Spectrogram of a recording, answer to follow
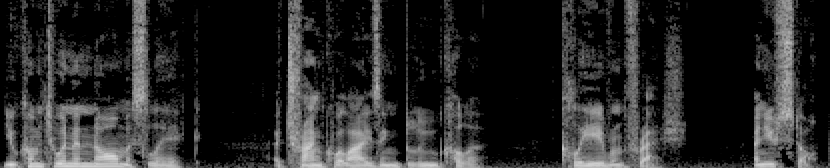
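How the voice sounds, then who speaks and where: A man narrating a scripted guided yoga nidra meditation, telling a journey in measured second-person storytelling. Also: medium pitch, expressive, a bit bright.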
